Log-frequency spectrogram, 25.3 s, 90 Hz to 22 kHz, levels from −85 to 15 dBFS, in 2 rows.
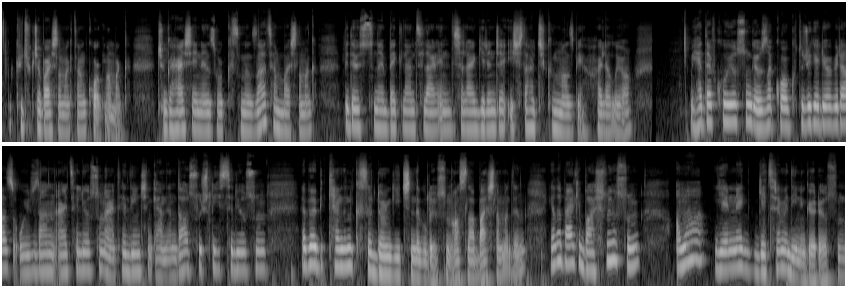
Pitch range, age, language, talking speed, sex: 140-185 Hz, 30-49, Turkish, 135 wpm, female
